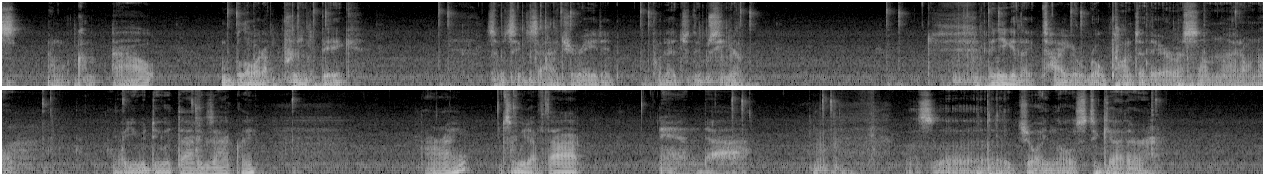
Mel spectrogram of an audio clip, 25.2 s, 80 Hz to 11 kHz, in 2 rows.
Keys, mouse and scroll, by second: 2.9 ctrl+r, 5.4 ctrl+r, 7.1 ctrl+r, 9.5 ctrl+r, 11.0 Tab, 11.3-12.2 scroll down 6, 11.7 alt+a, 12.2 middle click, 13.0-13.6 scroll down 5, 13.6 middle click, 14.6-15.2 scroll up 5, 15.4 middle click, 17.7-18.3 scroll up 2, 19.0 scroll up 2, 19.7 click, 20.6 shift+click, 22.2 ctrl+j, 23.5 alt+a, 23.6 scroll down 3, 24.0 middle click.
